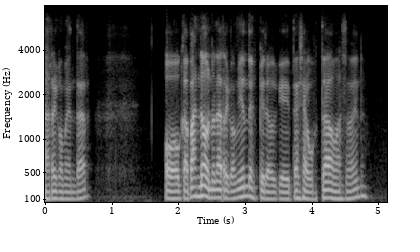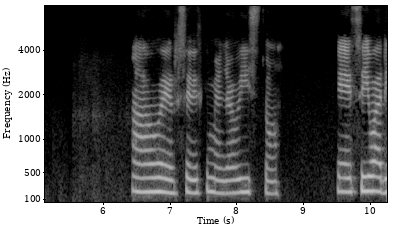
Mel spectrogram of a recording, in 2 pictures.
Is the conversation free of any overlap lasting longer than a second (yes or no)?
yes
